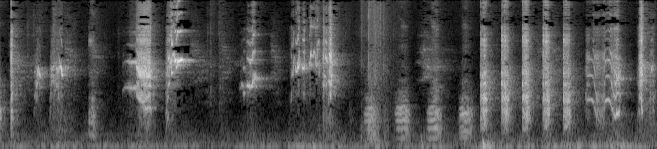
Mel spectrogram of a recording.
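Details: Javan myna singing energetically with head-bobbing and full filler phrases: loud squawking bursts and brief whistles at first, then a quick run of dry clicking, rasping notes.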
